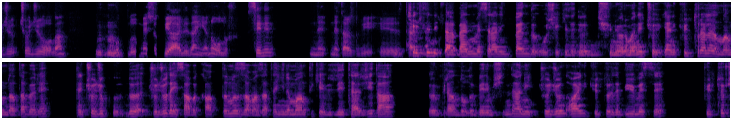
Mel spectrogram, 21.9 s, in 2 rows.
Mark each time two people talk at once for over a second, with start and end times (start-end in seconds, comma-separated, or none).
none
